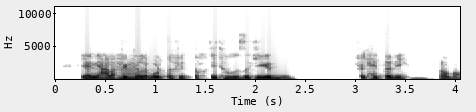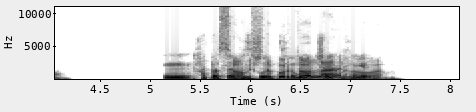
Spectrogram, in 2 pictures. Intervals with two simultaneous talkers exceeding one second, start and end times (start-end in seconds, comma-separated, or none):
5.6-7.3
